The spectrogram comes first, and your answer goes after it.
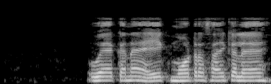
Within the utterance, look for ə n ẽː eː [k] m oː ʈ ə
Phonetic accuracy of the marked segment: correct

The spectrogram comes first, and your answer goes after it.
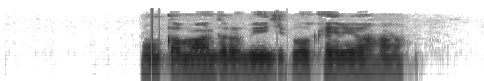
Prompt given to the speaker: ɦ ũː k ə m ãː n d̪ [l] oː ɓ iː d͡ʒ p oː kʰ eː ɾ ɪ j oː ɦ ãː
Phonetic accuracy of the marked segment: incorrect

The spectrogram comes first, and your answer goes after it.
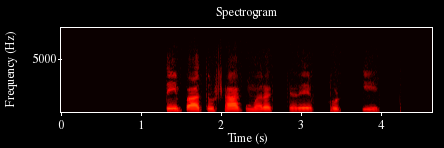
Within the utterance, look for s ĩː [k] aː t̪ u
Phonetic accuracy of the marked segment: incorrect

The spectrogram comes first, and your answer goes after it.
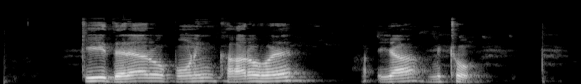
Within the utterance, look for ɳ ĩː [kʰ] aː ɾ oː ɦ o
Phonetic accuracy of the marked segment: correct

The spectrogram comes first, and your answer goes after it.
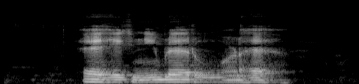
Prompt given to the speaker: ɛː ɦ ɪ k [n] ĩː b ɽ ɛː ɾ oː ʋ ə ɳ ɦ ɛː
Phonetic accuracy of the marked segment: correct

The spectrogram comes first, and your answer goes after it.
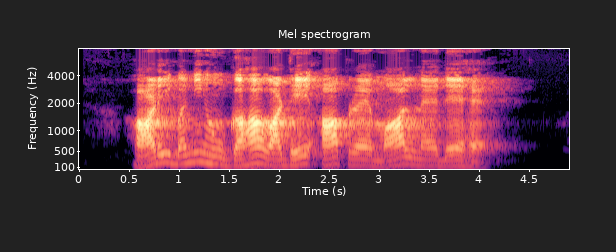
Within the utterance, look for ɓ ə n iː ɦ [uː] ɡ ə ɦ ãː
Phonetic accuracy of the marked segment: incorrect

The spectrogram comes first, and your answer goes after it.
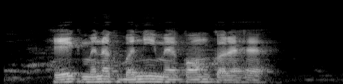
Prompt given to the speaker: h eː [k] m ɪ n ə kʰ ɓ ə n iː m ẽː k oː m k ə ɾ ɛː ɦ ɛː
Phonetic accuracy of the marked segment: correct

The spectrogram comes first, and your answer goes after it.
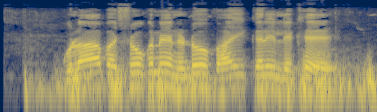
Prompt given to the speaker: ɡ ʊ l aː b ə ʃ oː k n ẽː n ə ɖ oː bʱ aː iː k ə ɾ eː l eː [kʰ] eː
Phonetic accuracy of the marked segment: correct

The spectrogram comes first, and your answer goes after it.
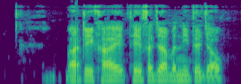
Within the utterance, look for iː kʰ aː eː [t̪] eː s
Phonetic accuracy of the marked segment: incorrect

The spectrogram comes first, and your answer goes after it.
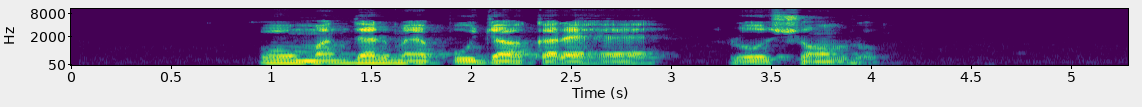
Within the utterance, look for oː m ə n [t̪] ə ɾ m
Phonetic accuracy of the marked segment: incorrect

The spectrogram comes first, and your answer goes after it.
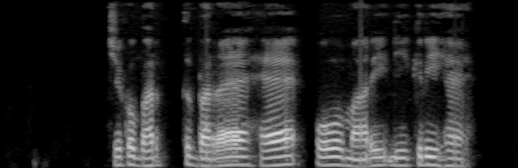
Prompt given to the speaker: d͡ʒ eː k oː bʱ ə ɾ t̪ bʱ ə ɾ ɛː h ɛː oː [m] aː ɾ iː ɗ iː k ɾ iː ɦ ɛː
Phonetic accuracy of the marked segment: correct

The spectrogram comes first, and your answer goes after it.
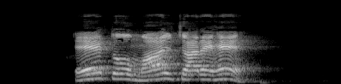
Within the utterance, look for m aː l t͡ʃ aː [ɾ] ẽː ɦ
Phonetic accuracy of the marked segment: correct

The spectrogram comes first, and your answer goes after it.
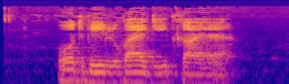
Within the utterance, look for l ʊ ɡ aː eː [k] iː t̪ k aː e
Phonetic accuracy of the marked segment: incorrect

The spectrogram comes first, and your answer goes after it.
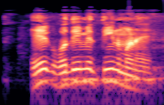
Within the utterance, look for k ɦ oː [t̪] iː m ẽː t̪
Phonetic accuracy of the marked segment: incorrect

